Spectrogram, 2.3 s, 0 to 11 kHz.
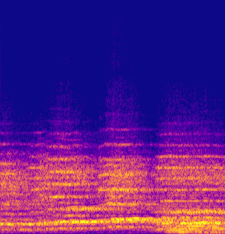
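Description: Opera chorus singing with full orchestra, in a 1938 mono recording with a dull, muffled top end.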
